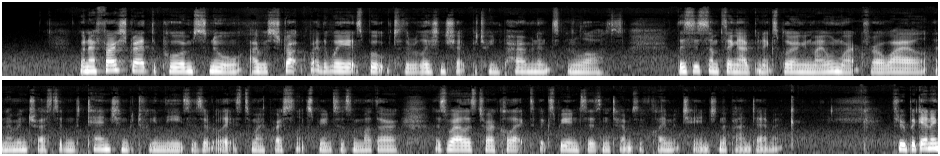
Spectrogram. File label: audio voiceover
